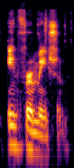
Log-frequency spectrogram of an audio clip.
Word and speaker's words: information: And if you notice in the pronunciation that Google gives us, may is it's written in bold, right? It's written in bold, and this means that it is stressed.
